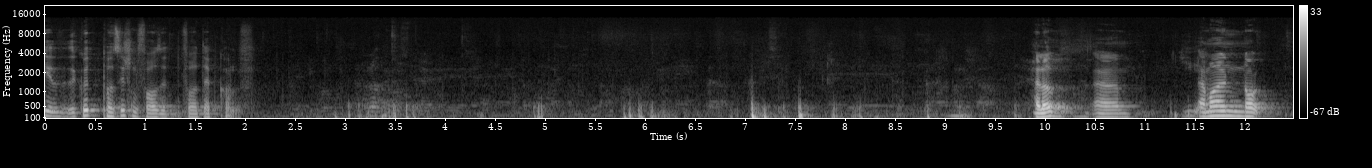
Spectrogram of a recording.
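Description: A man speaks into a microphone over loudspeakers in a large room.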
